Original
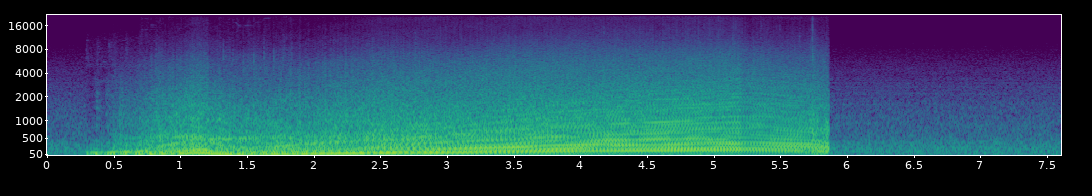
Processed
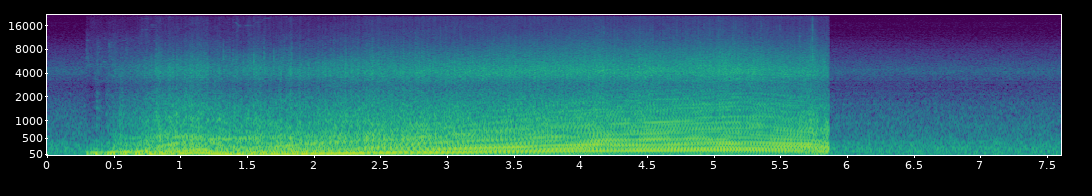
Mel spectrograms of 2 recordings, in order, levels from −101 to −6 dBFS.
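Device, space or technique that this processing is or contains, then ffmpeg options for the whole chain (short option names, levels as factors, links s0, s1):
over-bright horn tweeter: -af "highshelf=f=3400:t=q:w=3:g=6.5,alimiter=limit=0.0944:level=0:latency=1:release=49,volume=2.51"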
